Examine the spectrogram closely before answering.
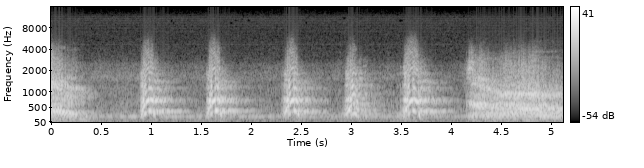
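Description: A large dog barks loudly several times.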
